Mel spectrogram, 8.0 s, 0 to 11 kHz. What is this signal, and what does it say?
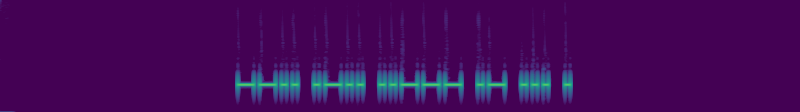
Morse code, heard as a keyed tone, about 22 wpm, 700 Hz. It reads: ZL2ASE
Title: DXCC-100 Call Signs - 6 Characters - 22wpm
